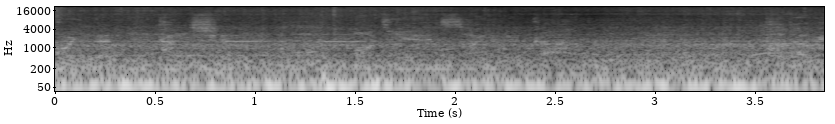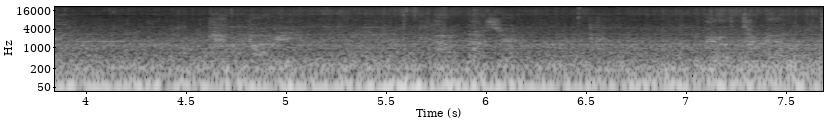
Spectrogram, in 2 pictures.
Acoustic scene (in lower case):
car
